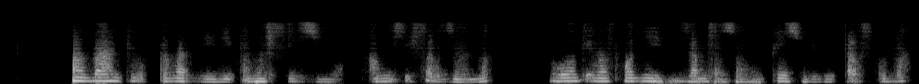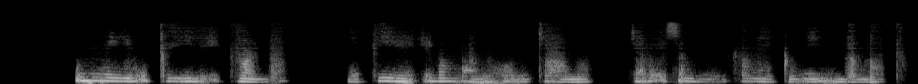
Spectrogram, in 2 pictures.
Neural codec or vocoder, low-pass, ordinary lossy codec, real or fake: codec, 44.1 kHz, 0.9 kbps, DAC; 7.2 kHz; AAC, 32 kbps; fake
